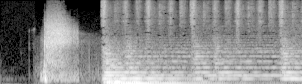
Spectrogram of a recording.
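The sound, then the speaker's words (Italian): A quick swishing whoosh ends in a sharp, loud slap sound effect, which launches straight into a bright jingle with a steady pulsing beat, opening a weekly segment. No one speaks. “ovvero lo schiaffo della settimana.”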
